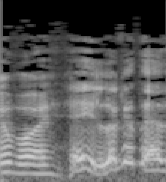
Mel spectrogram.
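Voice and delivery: plain reading voice

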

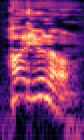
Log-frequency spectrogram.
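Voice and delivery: high, indignant mock female retort; startled caller. Acts out caller's startled challenge.

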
